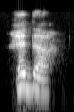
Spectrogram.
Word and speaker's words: Kushida: Kushida.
